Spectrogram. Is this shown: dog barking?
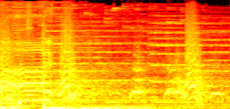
yes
